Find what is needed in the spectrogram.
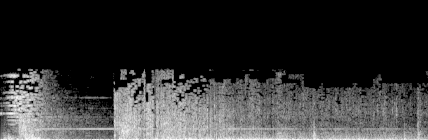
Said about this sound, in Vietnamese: Tiếng nổ mạnh động trời vang lên.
